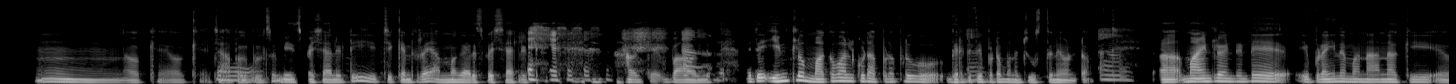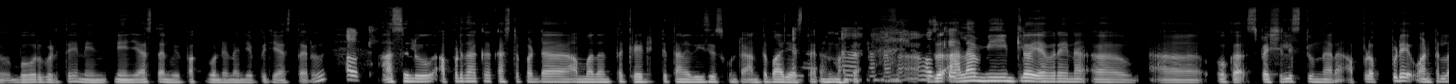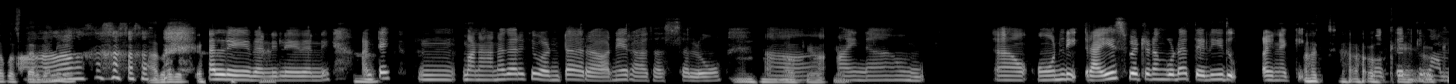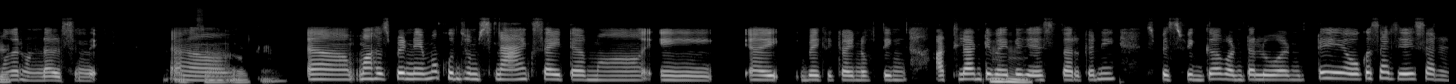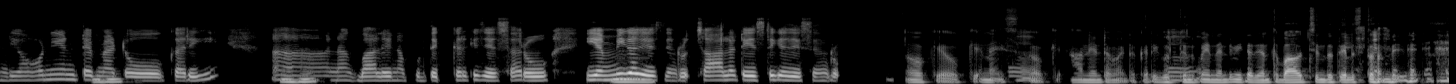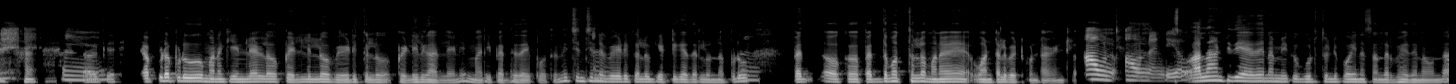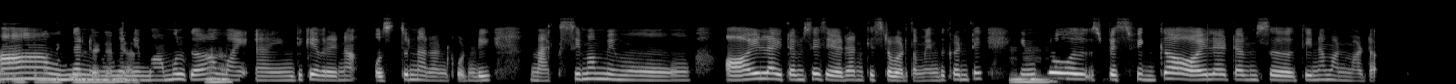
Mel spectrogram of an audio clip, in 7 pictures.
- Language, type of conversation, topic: Telugu, podcast, మీ ఇంటి ప్రత్యేక వంటకం ఏది?
- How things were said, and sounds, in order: in English: "స్పెషాలిటీ"; in English: "ఫ్రై"; laughing while speaking: "స్పెషాలిటీ"; in English: "స్పెషాలిటీ"; laugh; in English: "బోర్"; other background noise; in English: "క్రెడిట్"; laughing while speaking: "చేస్తారనమాట"; in English: "సో"; in English: "స్పెషలిస్ట్"; chuckle; giggle; in English: "ఓన్లీ రైస్"; laughing while speaking: "అచ్ఛా! ఓకే. ఓకే"; in Hindi: "అచ్ఛా!"; in English: "హస్బెండ్"; in Hindi: "అచ్చా!"; in English: "స్నాక్స్ ఐటెమ్"; in English: "బేకరీ కైండ్ ఆఫ్ థింగ్"; in English: "స్పెసిఫిక్‌గా"; in English: "ఆనియన్ టమాటో కర్రీ"; in English: "యమ్మీగా"; in English: "టేస్టీగా"; in English: "నైస్"; in English: "ఆనియన్ టొమాటో కర్రీ"; laugh; in English: "గెట్ టుగెదర్‌లు"; in English: "సో"; drawn out: "ఆ!"; in English: "మాక్సిమం"; in English: "ఆయిల్ ఐటెమ్స్"; in English: "స్పెసిఫిక్‌గా ఆయిల్ ఐటెమ్స్"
